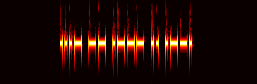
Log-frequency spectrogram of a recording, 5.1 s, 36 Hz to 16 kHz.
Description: Morse code, heard as a keyed tone, about 25 wpm, 700 Hz. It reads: VMJIP
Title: Code Groups - 5 Letter:Numbers - 25wpm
